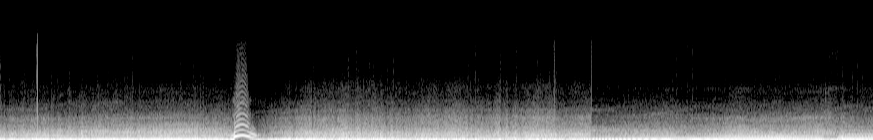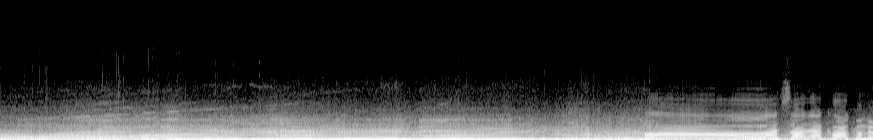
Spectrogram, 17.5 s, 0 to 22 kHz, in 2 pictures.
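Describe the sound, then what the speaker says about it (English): A motor vehicle passes on a freeway while a motorcyclist rides a 2017 Suzuki GSX-R 1000, engine tones sweeping up and down through gear changes under heavy wind buffeting, loud and close throughout. "I saw that car coming from a mile away."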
